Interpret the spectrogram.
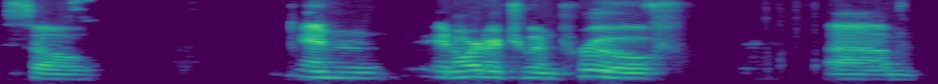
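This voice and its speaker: A man's voice: a little high, drawn-out words, highs cut off. A man in his thirties, a PA school applicant answering mock interview questions, hesitant and full of ums and restarted words. He is from the United States, with German as his first language. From born in Germany, raised in the United States.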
